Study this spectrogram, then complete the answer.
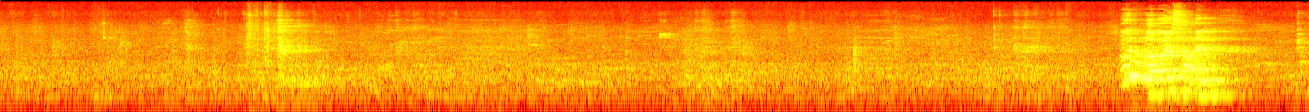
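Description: An elderly man chants through a microphone in a large echoing hall.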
